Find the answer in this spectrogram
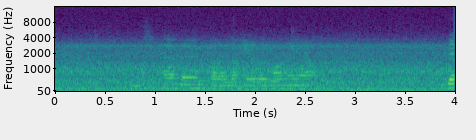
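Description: Steady room hum and noise, with a faint voice speaking briefly from about one to two and a half seconds in.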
